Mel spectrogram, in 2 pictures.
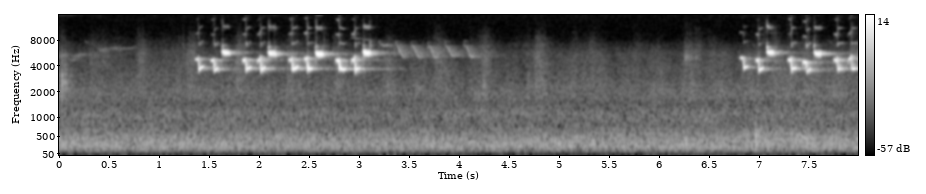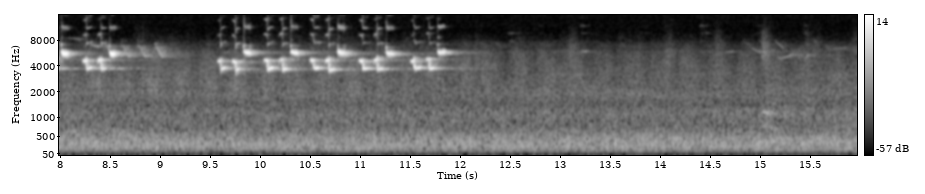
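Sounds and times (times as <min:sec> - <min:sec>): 
Great tit Parus major singing see-saw two-note phrases: 0:01.4 - 0:04.2, 0:06.8 - 0:12.1, 0:14.7 - 0:15.9.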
